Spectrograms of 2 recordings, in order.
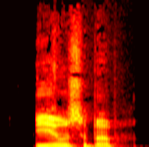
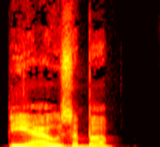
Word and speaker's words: Beelzebub: No, how do you pronounce that? I don't want to get possessed. – Beelzebub. – Beelzebub.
